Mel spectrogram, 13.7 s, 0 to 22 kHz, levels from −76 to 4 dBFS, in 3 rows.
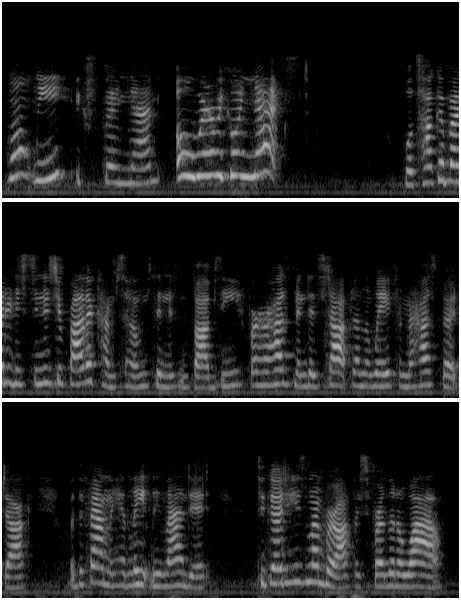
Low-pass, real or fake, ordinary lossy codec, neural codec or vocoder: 7.2 kHz; real; AAC, 32 kbps; none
